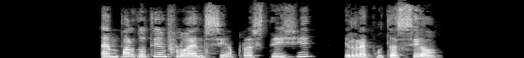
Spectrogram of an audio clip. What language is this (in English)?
Catalan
